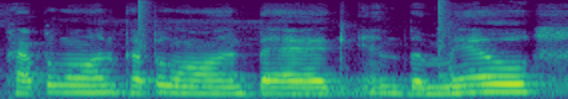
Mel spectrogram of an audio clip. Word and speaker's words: Papillon: just received a Louis Vuitton I think it's pronounced Papillon Papillon back in the mail um I ordered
